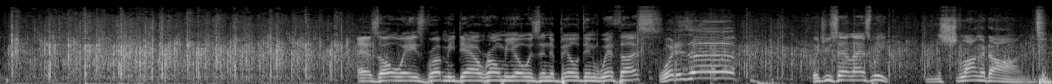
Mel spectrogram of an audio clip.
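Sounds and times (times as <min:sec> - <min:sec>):
applause from a group of people: 0:00.0 - 0:04.2, 0:06.3 - 0:10.5
speech: 0:03.6 - 0:10.5.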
